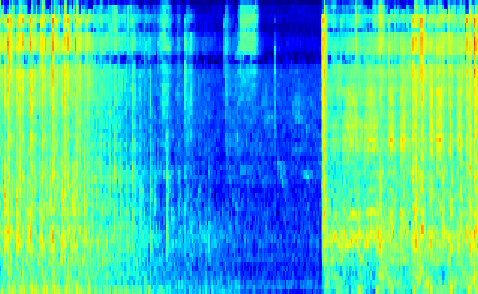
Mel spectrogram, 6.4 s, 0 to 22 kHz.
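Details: Previously seized Ford 4000 diesel tractor on starting fluid fires, runs roughly, fades to a stall, catches again with uneven thumping; won't sustain alone, owner suspects throttle and air, possible diesel leak, knocking noted.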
